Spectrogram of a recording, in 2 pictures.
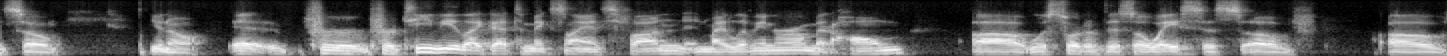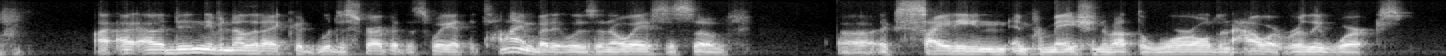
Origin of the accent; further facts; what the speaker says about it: Dallas, Texas, United States; You know, I grew up in Dallas, Texas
